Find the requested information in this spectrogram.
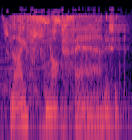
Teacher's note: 那么它的语调是 Life is not fair 降 Is it 一个小小的声调啊啊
